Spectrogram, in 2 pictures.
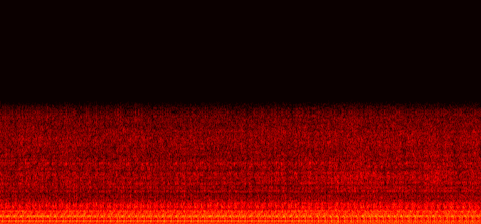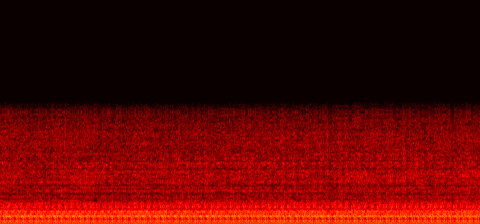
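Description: A heavy diesel engine labours loudly and steadily close by.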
